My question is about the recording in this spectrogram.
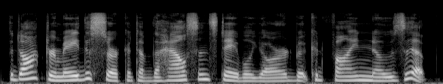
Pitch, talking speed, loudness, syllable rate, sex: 190 Hz, 215 wpm, -17 LUFS, 4.9 syllables/s, female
